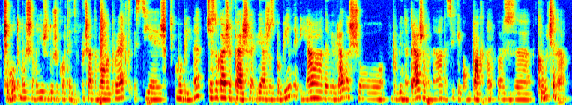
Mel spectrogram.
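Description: Ukrainian woman vlogger, a bit under the weather, low-pitched, relaxed chatty delivery. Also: a little fast, few pauses. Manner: relaxed, chatty, with many filler hesitations. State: slightly ill, voice affected. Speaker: knitting vlogger. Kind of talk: casual vlog talk.

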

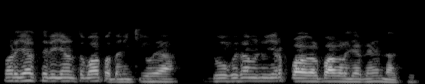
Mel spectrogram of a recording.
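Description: A man's voice: medium pitch, fairly even intonation, very fast, no room sound, lightly acted. A man playing a lovesick young village guy. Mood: grieving. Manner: mournful and pleading, dropping his voice. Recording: tinny phone-like sound.

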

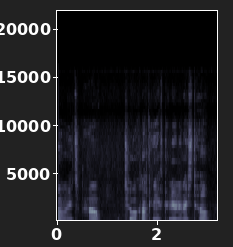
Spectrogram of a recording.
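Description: A man in his twenties with a hoarse, lost voice that breaks into whisper, chatting casually to a vlog camera in a small bedroom. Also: on the low side, flat delivery, brisk, slight background noise. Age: 20s. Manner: weak on-and-off voice dropping to whisper. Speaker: vlogger.

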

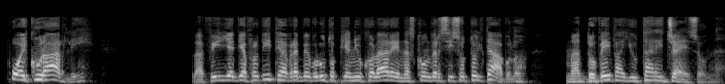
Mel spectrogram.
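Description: A man reading an audiobook aloud in an expressive, steady narration. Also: high voice, fast talker, dry recording. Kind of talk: scripted narration.

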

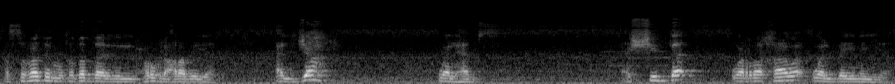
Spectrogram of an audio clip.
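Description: Fast-talking Egyptian man teaching. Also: medium pitch, dark tone, muffled recording, slight background noise. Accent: Egyptian Arabic. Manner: explains in a questioning, repeating style. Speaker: Quran recitation teacher. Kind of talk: online tajweed lecture.

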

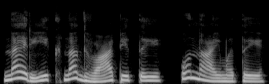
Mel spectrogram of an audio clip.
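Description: An old Cossack father speaking in a homely, instructive way, read by a woman. The voice sits low and mellow, close and dry, with no room around it. It sounds like a storybook audiobook. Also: very animated, unhurried, dry recording. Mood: advising. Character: old male Cossack father, wise and steady.

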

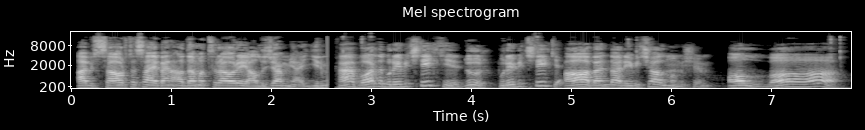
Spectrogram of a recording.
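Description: A young man rattles off excitable commentary as he plays a mobile football game, addressing his viewers like old friends. His delivery is rapid and restless, and his voice sits a little high.

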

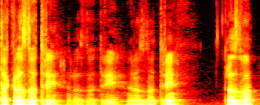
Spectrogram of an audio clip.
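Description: A man's voice: low-pitched, expressive, unhurried, darkish tone. A man talking casually to camera at home, rambling and thinking aloud while he counts into a clip-on microphone he is testing. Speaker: vlogger. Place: at home, later in a kitchen. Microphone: clip-on microphone under test.

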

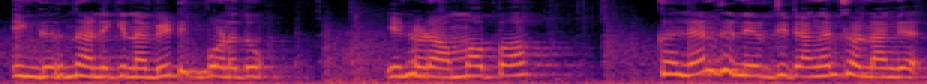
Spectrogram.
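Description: A hurt young woman in a cartoon, her replies soft, choked and hesitant, as a woman voices her. The voice sits very high and the lines come quickly. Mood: tearful. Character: young woman, torn and tearful over love. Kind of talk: Tamil cartoon dub.

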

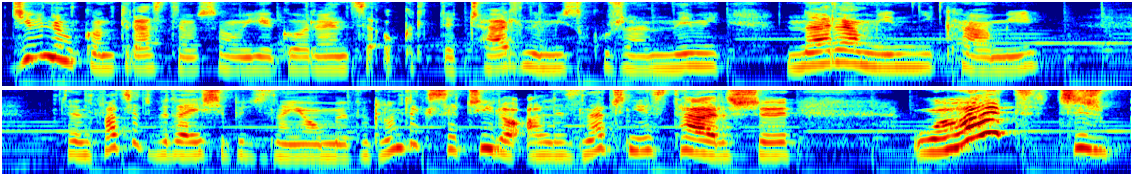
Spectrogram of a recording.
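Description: A young woman reading a visual novel aloud as narration, breaking off into excitable, gushing reactions with laughing asides. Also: medium pitch, moderate pace, faint music behind. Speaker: let's play streamer.

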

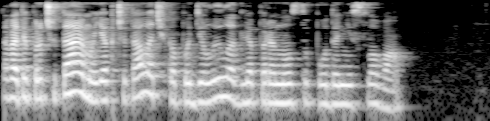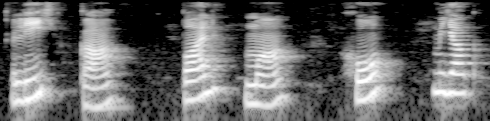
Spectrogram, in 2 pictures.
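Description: Woman, primary school teacher, slow clear dictation, slightly dull recording. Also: mid-range voice, fairly bright tone. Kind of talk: classroom lesson for young pupils.

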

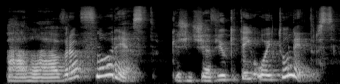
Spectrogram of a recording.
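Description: A woman teacher with a Brazilian Portuguese accent leads a first-grade class on television, prompting young children slowly and patiently. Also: mid-range voice, big pitch swings, roomy sound. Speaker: primary school teacher.

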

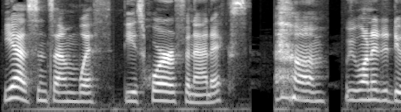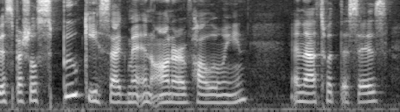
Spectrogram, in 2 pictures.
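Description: A woman's voice: mid-range voice, steady tone, normal speed. Chatty young woman podcast host. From Massachusetts. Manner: chatty, giggly, reads facts from notes. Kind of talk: casual podcast chat and reading aloud.

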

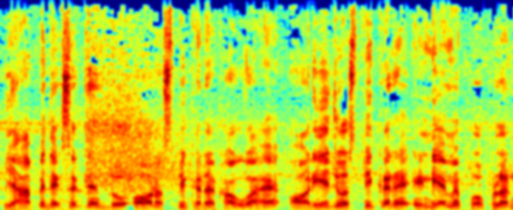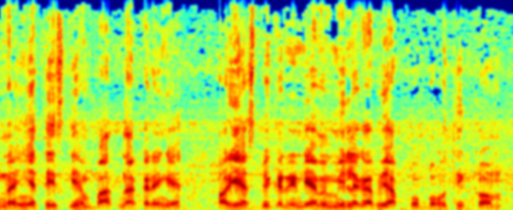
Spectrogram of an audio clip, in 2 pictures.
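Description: A man vlogging through an expo hall, listing models and prices in a steady, repetitive way. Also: a little high, fairly quick, hardly any pauses. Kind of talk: walkthrough vlog listing prices. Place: busy indoor trade expo hall. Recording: noisy expo hall phone recording.

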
